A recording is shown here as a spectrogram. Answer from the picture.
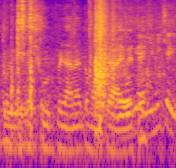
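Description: A man's voice talking, with a short clatter of small hard objects a little past a second in.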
